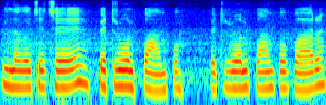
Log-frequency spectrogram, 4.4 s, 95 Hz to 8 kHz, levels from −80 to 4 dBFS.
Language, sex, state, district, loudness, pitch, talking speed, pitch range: Maithili, female, Bihar, Begusarai, -15 LUFS, 205 Hz, 125 wpm, 195-210 Hz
